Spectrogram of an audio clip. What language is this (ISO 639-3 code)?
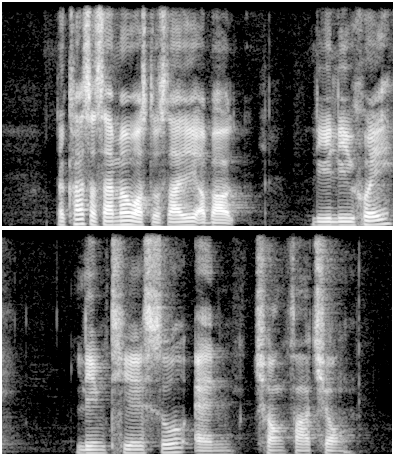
eng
